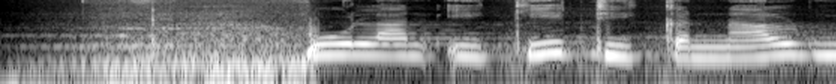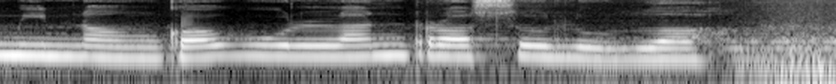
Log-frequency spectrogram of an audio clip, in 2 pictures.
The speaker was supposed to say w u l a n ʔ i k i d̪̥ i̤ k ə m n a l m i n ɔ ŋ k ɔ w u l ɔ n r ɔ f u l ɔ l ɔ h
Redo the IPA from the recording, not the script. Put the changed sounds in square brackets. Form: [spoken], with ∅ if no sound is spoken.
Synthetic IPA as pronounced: w u l a n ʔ i k i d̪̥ i̤ k ə [∅] n a l m i n ɔ ŋ k ɔ w u l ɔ n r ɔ [s] u l [u] l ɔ h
